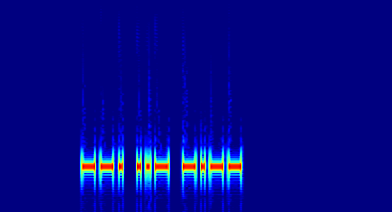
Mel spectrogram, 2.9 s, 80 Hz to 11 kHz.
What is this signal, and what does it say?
Morse code, heard as a keyed tone, about 36 wpm, 700 Hz. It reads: GUY
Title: Three Letter Words - 35wpm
